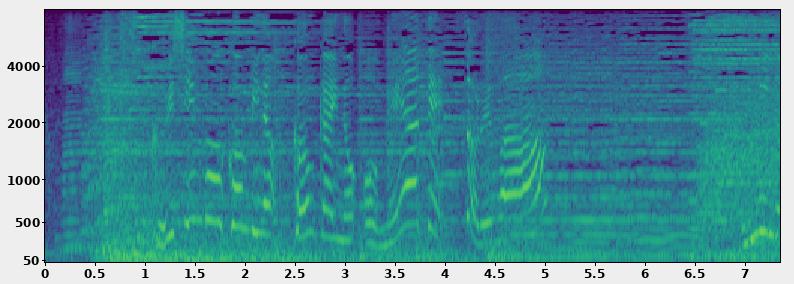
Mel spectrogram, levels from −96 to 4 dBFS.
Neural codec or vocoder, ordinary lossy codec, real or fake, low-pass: none; none; real; none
